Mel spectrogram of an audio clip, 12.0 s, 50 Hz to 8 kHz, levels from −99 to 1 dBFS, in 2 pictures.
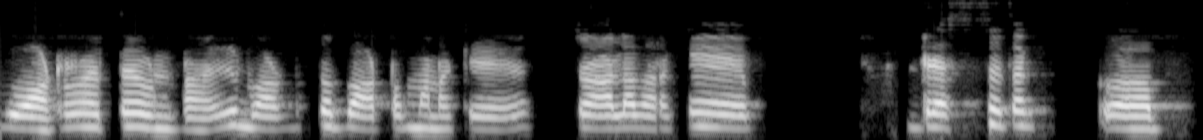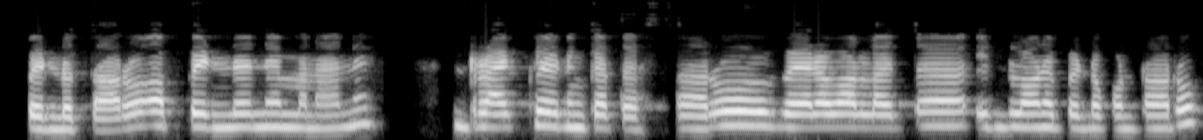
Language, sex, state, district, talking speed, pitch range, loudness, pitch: Telugu, female, Telangana, Karimnagar, 100 wpm, 230-260 Hz, -16 LUFS, 245 Hz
